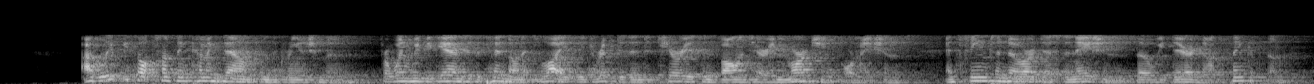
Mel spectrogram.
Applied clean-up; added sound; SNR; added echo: none; none; none; reverberation time 1.7 s.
